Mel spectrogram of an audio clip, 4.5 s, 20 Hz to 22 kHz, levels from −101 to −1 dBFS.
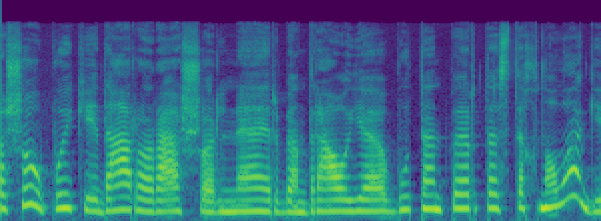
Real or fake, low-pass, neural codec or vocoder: real; 14.4 kHz; none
